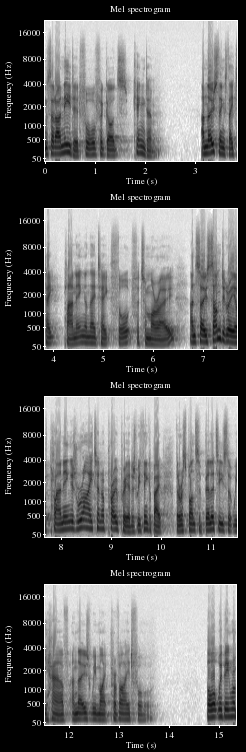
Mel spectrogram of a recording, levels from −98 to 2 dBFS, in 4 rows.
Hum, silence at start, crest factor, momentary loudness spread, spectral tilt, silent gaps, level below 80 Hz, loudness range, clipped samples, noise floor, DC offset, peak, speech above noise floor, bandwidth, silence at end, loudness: none; 0 s; 14 dB; 9 LU; -6 dB/octave; none; -58 dBFS; 5 LU; 0.2%; -65 dBFS; under 0.1%; 0 dBFS; 52 dB; 15 kHz; 0 s; -13 LUFS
